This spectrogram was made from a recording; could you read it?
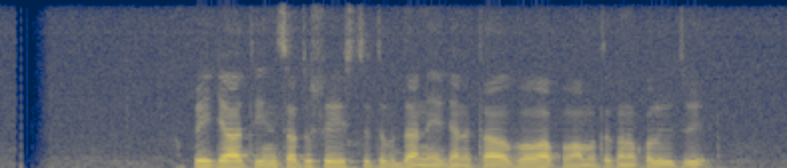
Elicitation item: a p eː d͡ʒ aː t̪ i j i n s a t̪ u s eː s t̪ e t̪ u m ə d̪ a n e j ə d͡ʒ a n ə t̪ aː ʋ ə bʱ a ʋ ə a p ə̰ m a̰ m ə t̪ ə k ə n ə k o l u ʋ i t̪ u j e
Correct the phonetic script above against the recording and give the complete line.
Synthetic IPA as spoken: a p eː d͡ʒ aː t̪ i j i n s a t̪ u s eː s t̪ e t̪ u m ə d̪ a n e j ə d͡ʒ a n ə t̪ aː ʋ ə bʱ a ʋ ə a p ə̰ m a̰ m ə t̪ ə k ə n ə k o l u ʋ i t̪ u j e

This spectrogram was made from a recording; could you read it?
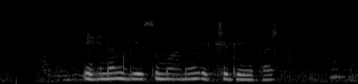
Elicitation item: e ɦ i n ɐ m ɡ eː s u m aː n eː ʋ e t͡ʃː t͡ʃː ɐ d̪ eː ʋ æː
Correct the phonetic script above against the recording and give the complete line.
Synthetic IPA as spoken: e ɦ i n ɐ m ɡ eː s u m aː n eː ʋ e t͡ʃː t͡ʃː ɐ d̪ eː ʋ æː

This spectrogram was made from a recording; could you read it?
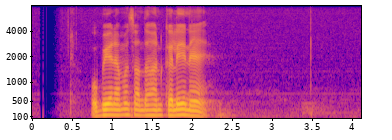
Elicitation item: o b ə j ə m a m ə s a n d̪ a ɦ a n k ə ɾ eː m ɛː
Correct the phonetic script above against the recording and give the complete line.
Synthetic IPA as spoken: o b ə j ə n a m ə s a n d̪ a ɦ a n k ə l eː n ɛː

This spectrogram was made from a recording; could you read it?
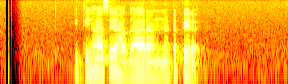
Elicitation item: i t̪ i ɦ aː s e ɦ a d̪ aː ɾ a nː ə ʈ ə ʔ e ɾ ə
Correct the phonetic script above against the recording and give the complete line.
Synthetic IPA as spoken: i t̪ i ɦ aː s e ɦ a d̪ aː ɾ a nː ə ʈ ə p e ɾ ə

